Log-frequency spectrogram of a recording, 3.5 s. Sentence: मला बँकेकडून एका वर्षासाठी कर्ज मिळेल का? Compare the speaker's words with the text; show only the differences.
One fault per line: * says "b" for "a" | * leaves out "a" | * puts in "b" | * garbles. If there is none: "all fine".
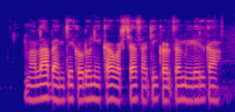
all fine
